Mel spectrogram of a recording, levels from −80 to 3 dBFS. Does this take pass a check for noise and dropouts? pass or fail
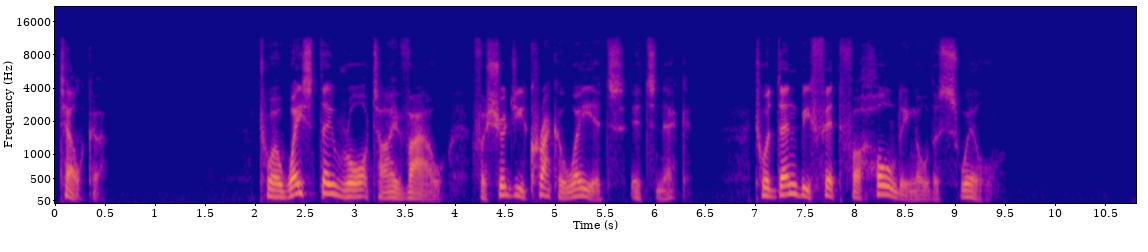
pass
